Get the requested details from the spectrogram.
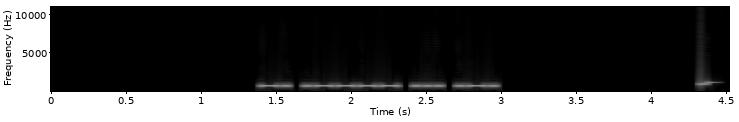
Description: Morse code, heard as a keyed tone, about 28 wpm, 700 Hz. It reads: N1SR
